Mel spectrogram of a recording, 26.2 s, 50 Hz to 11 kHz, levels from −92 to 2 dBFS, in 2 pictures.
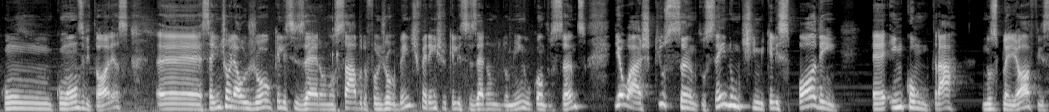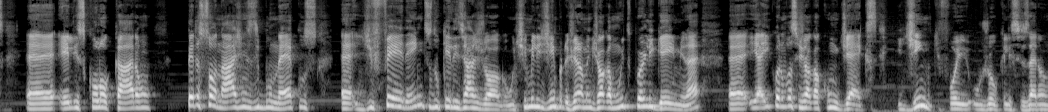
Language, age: Portuguese, 20-39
